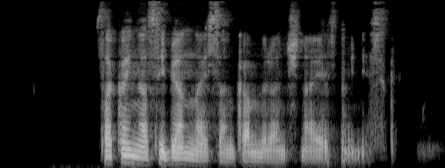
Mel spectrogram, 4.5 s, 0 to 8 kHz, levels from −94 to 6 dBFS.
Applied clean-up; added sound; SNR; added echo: neural mask model Resemble Enhance denoiser.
